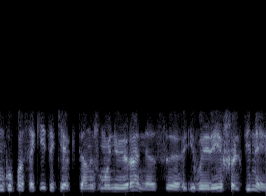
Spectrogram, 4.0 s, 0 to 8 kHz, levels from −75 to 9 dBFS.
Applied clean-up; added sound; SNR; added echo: none; none; none; none.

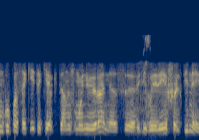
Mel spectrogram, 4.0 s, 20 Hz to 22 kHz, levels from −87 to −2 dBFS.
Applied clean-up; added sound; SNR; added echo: neural mask model Resemble Enhance denoiser.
